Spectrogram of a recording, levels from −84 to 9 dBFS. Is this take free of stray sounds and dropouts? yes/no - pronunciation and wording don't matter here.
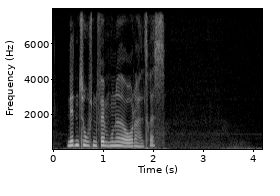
yes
